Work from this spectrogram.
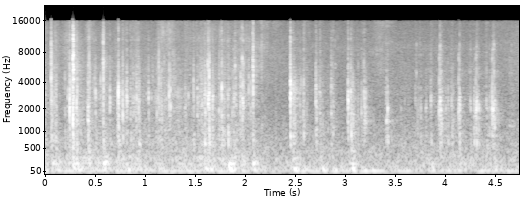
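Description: Purple nitrile-gloved fingertips type and tap on the keys of a full-size black plastic membrane computer keyboard with a hollow casing. A steady run of quick, bright plastic clicks and taps rises and falls in loudness, each dying away almost at once with little low-end body.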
